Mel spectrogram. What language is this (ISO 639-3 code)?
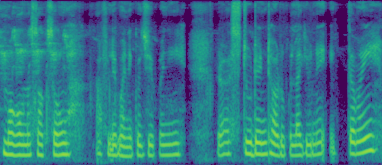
nep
